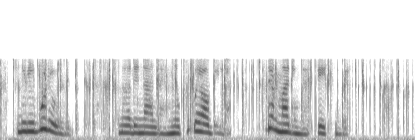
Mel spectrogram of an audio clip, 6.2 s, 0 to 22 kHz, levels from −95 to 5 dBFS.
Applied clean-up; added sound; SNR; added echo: neural diffusion model UNIVERSE++.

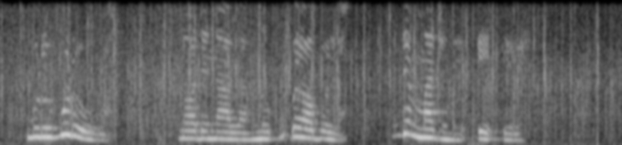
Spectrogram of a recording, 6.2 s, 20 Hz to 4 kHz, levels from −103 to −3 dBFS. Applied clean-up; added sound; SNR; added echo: none; Applause; 14 dB; none.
